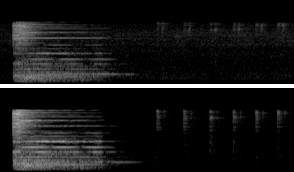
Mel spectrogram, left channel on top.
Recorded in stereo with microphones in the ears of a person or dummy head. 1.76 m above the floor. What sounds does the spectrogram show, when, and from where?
0.1 s a chime: 40° right (ahead or behind), 0.8 m
1.6 s scissors: 40° right (ahead or behind), 1.9 m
